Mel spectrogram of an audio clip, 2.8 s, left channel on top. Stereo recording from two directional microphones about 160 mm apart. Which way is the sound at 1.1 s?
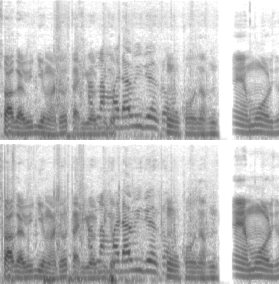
90° left.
